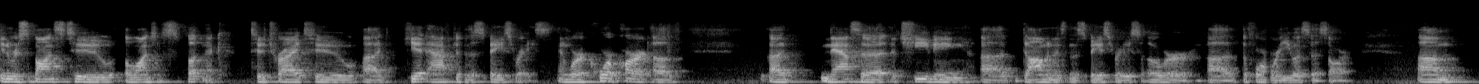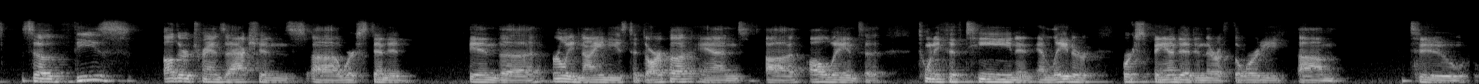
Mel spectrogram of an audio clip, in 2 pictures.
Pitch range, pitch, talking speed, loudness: 100-120 Hz, 110 Hz, 135 wpm, -23 LUFS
